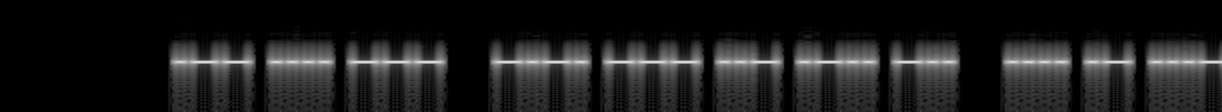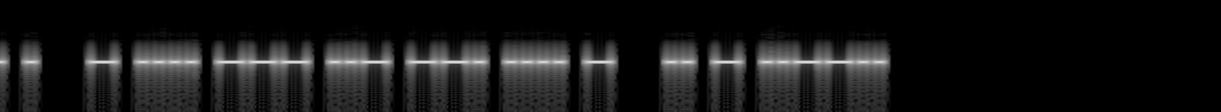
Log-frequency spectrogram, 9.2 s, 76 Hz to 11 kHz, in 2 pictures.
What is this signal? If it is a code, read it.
Morse code, heard as a keyed tone, about 37 wpm, 700 Hz. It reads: WHO COULD HAVE THOUGHT IT?
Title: Sentences from Top 300 Words 40wpm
